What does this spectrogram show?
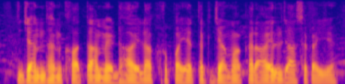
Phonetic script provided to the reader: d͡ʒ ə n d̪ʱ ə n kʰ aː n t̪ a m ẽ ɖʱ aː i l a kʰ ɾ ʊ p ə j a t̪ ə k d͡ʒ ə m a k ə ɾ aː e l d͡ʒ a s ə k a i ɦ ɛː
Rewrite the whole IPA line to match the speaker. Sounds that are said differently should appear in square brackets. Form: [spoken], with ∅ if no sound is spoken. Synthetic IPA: d͡ʒ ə n d̪ʱ ə n kʰ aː [∅] t̪ a m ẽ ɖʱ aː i l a kʰ ɾ ʊ p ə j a t̪ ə k d͡ʒ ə m a k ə ɾ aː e l d͡ʒ a s ə k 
